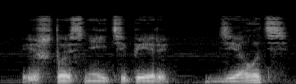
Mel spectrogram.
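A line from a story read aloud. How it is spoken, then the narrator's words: Uncertain question. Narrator (Russian): неуверенно поинтересовался Бруно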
